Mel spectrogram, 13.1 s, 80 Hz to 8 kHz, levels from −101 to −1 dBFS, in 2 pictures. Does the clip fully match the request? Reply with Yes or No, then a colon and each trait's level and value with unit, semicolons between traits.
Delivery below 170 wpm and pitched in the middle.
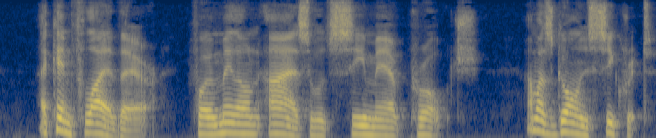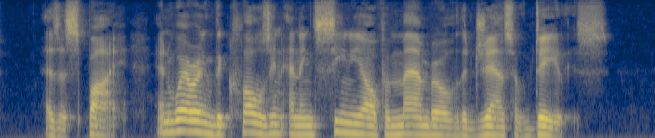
Yes: average, 155 wpm; medium, 145 Hz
